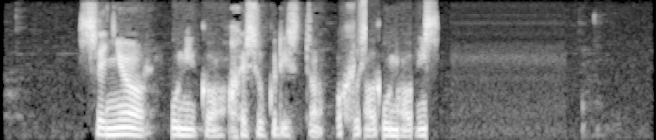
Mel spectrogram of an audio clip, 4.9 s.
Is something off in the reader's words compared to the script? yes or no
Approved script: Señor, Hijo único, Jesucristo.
yes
